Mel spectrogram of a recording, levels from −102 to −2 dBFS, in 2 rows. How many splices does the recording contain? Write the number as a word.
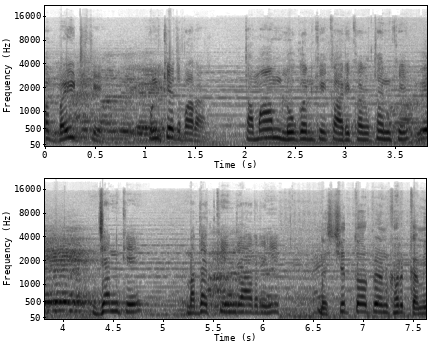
one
